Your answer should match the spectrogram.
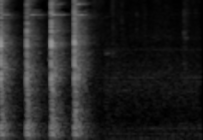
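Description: Mallet striking a metal undercut beveler into damp tooling leather on a granite slab: four quick, sharp strikes, about four a second, in the first second.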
